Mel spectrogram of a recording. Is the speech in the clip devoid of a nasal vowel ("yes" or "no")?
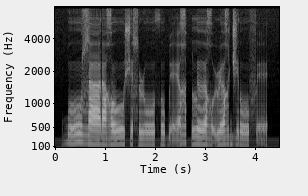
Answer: yes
